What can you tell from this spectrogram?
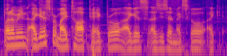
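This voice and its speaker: A young man with a fairly low voice, co-hosting a casual podcast. He talks in crude slang and throws himself into acting out the people in his stories. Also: lively intonation, quick pace, a little mellow. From Albania. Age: young adult. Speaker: podcast co-host. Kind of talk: casual chat.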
